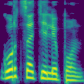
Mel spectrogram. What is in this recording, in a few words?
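"гортса телепон", Komi, female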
